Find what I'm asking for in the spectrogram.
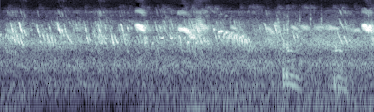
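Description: A flock of purple martins chatters in a busy, continuous stream of bright chirps and warbles, fairly close and with no one talking.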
